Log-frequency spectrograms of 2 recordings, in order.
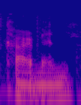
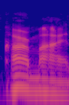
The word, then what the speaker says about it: Carmine: Carmen, yeah, it is Carmen, not Carmine. I know literally that's how you kind of taught to pronunciate things, but it's out. You got the E is silent, just like it would be for like Jasmine.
